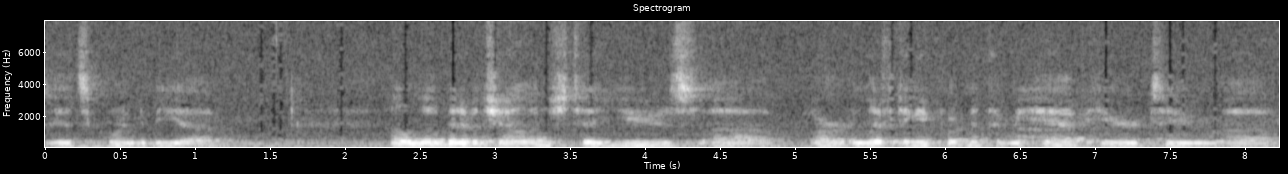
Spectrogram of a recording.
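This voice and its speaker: A middle-aged man, a project supervisor, speaking in an interview with many fillers and pauses, recorded in a large warehouse. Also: deep voice, background noise. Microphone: camera mic at a distance. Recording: echoey warehouse, mic far off.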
